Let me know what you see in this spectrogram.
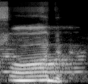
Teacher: سعود میں 2 چیزیں ہیں, یعنی سیٹی تو ہے ہی ہے اور ساتھ اس کو ہم نے موٹا بھی پڑھنا ہے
